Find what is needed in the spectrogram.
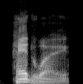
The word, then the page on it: headway: British English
